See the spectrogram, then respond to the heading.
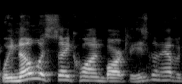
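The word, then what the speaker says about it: Saquon: Herz is capable playing we know what squ squin squin Barkley is gonna do why can't say his name right we know what saquin Barkley he's gonna have a good game okay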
